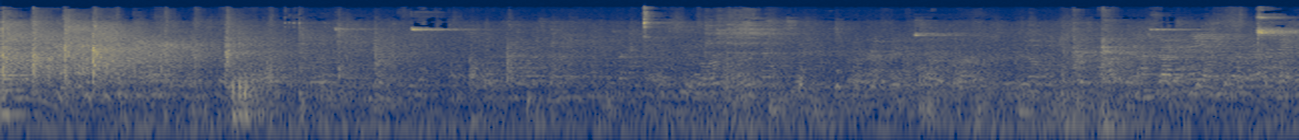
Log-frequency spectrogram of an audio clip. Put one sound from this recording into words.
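A small crowd murmurs in the background.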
